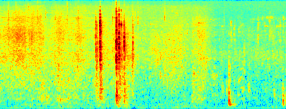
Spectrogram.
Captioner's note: door opens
